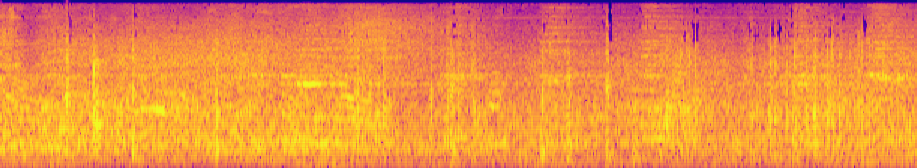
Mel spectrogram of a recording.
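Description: Aerial fireworks bursting over water, with several sharp reports scattered through a dense, rumbling wash of explosions. Crowd voices are mixed in.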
